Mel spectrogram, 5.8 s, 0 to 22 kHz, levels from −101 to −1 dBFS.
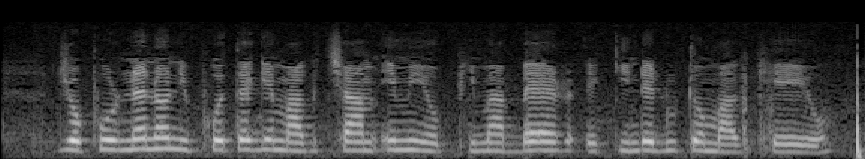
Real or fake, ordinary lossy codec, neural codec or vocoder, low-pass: fake; AAC, 32 kbps; vocoder, 44.1 kHz, 128 mel bands every 512 samples, BigVGAN v2; 19.8 kHz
